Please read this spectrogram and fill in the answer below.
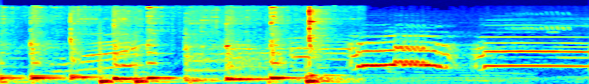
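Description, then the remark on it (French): An old rooster with a curled comb crows in front of a farmyard, its drawn-out call rising and falling, preceded by a quick burst of clucking and scratchy fowl noises. “Un après-midi, alors que mon attention était attirée par un coq immobile devant la basse-cour, grand-père est venu discrètement derrière moi pour me prévenir.”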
